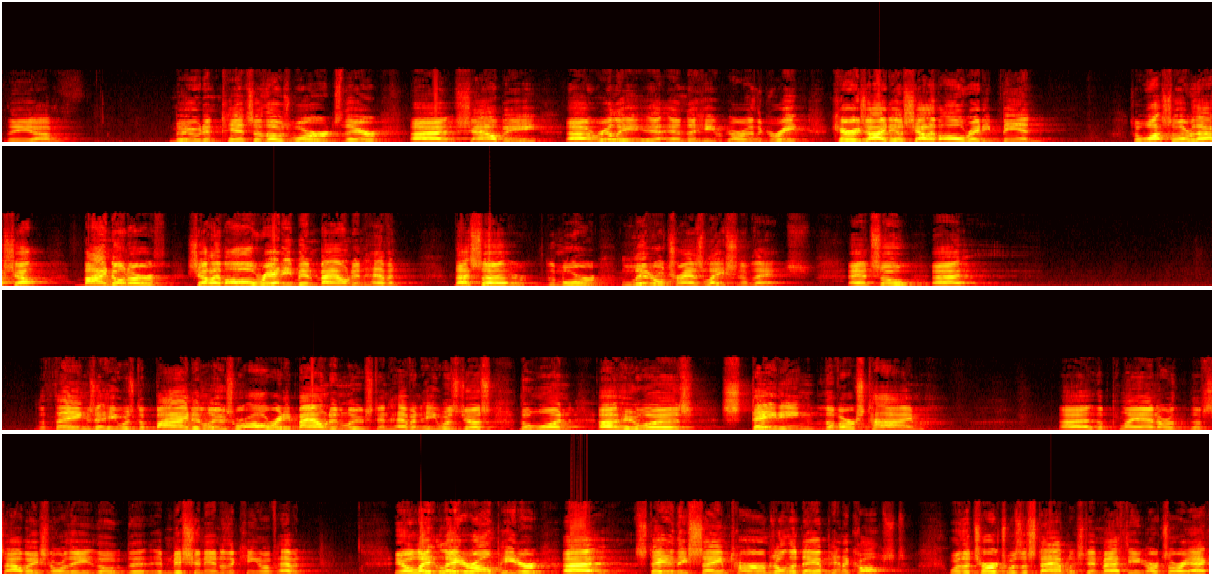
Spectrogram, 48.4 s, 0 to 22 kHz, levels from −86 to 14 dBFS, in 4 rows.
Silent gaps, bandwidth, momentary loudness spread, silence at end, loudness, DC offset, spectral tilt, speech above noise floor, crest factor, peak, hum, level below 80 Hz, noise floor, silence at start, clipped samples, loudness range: none; 11.5 kHz; 14 LU; 0 s; -17 LUFS; under 0.1%; -2 dB/octave; 46 dB; 18 dB; 0 dBFS; none; -64 dBFS; -64 dBFS; 0.05 s; under 0.1%; 8 LU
